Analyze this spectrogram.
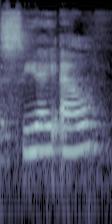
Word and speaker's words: CAL: and so it's a c a l or a k a l so it's pronounced Cal either way but one is a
